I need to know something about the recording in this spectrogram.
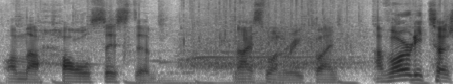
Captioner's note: audience cheering and clapping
